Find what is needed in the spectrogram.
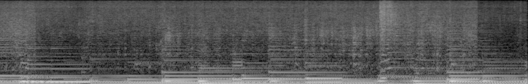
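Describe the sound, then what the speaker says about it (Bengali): Boiled raw mango sautés in hot oil with dry red chilli and panch phoron, giving a steady sizzle that runs beneath tuneful background music. "ফোড়নটা ভাজা হয়ে এলে সেদ্ধ করা আম দিয়ে দেব আর ফোড়নের সাথে একটু সাঁতলে নেব।"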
